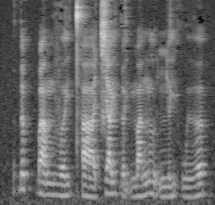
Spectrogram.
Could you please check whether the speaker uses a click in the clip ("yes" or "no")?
no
